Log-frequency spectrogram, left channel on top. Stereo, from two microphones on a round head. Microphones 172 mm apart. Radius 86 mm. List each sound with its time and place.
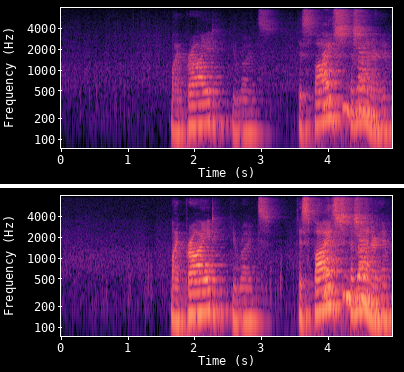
1.6 s a man speaking: 40° right (ahead or behind), 0.9 m
3.9 s a woman speaking: 85° left, 4.5 m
